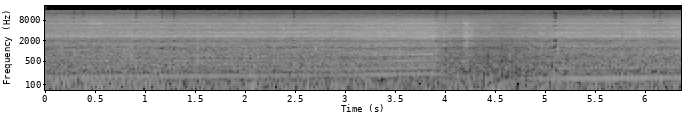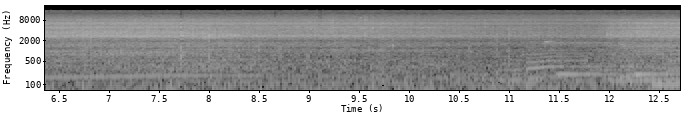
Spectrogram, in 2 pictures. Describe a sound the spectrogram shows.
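A motorcycle engine hums steadily and changes pitch as the rider shifts gears.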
